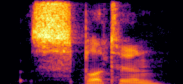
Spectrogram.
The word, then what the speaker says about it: Splatoon: Splatoon.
